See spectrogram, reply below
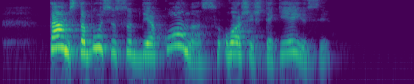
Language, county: Lithuanian, Tauragė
